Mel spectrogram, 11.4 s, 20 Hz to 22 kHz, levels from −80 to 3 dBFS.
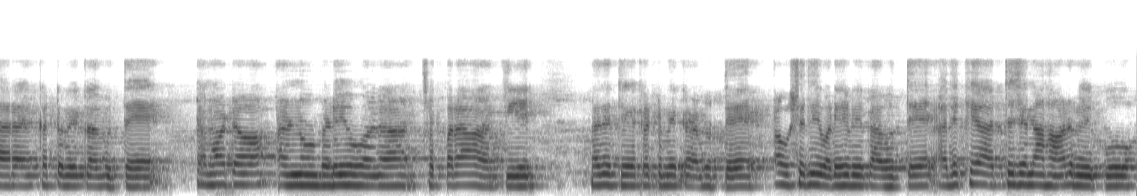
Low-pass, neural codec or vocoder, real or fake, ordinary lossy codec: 7.2 kHz; codec, 32 kHz, 1.9 kbps, SNAC; fake; none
